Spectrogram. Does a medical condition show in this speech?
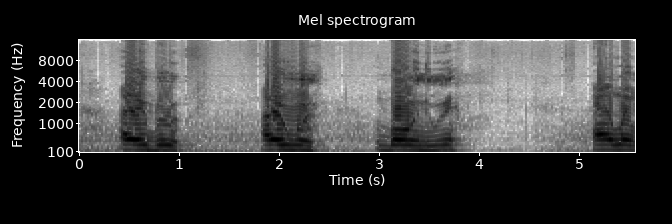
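Yes: cerebral palsy; difficulty speaking, sometimes not understood.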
